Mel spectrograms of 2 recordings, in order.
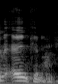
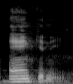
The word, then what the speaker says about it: Ankeny: We're not actually in Des Moines, but how do you say the name of this town? – We're in Ankeny. – Ankeny.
